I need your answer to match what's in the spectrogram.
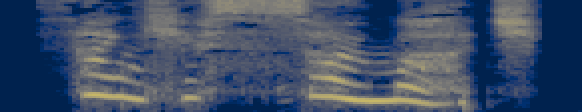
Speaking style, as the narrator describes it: Annabelle cried as we reached them and got our breath back from the climb

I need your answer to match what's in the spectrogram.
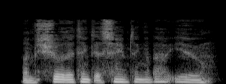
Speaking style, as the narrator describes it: Mark muttered

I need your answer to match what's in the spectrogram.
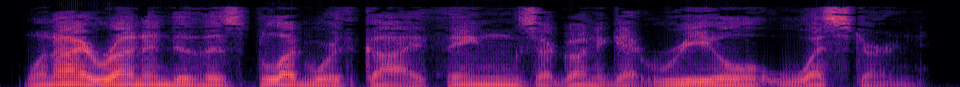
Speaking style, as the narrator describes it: he growled

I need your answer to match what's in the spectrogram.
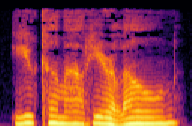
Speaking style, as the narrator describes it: His voice was raspy and so soft I could barely hear him, but it had a discernible chill

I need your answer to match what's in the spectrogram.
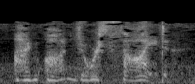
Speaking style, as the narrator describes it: she whispered

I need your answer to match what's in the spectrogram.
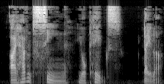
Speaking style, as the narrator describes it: In a low, gratingly civil voice, I replied

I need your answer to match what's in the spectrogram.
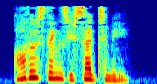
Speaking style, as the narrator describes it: she said in a half-whisper

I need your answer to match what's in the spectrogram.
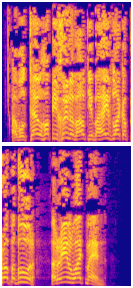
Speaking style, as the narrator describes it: As we departed with a great chuffing sound that seemed too big for the little coffee-pot engine, Henny shouted

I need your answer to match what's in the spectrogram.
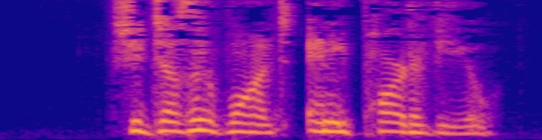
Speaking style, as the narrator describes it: Mal spat

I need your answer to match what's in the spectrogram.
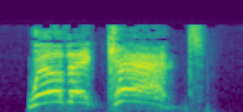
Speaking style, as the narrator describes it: Natasha screeched

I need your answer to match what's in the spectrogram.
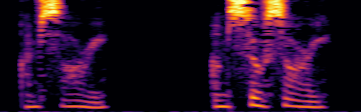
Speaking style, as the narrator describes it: his voice murmuring over and over

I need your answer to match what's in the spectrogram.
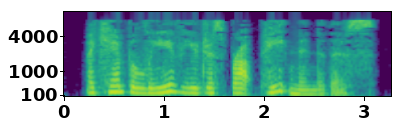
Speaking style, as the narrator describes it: I lowered my voice, then said

